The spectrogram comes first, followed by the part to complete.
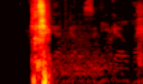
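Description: A single short, breathy exhale from a man, about half a second in, like a sharp nasal breath or the start of a laugh, followed by faint background speech.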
